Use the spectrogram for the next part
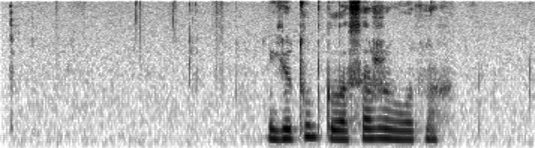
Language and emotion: Russian, neutral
